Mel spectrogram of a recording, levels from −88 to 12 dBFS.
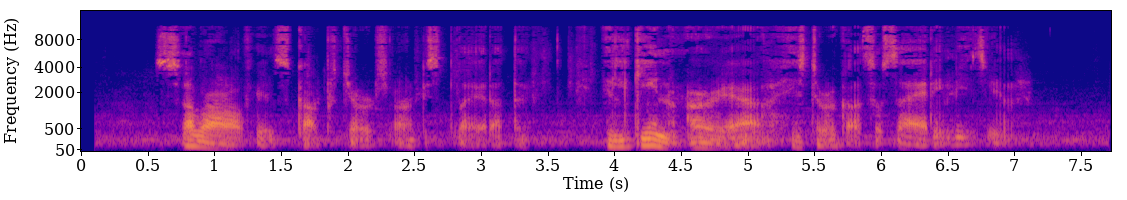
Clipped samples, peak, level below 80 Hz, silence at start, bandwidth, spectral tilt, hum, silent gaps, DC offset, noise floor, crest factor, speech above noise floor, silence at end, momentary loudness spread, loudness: under 0.1%; -6 dBFS; -62 dBFS; 0.1 s; 11.5 kHz; -4.5 dB/octave; none; none; under 0.1%; -47 dBFS; 22 dB; 20 dB; 0 s; 16 LU; -27 LUFS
